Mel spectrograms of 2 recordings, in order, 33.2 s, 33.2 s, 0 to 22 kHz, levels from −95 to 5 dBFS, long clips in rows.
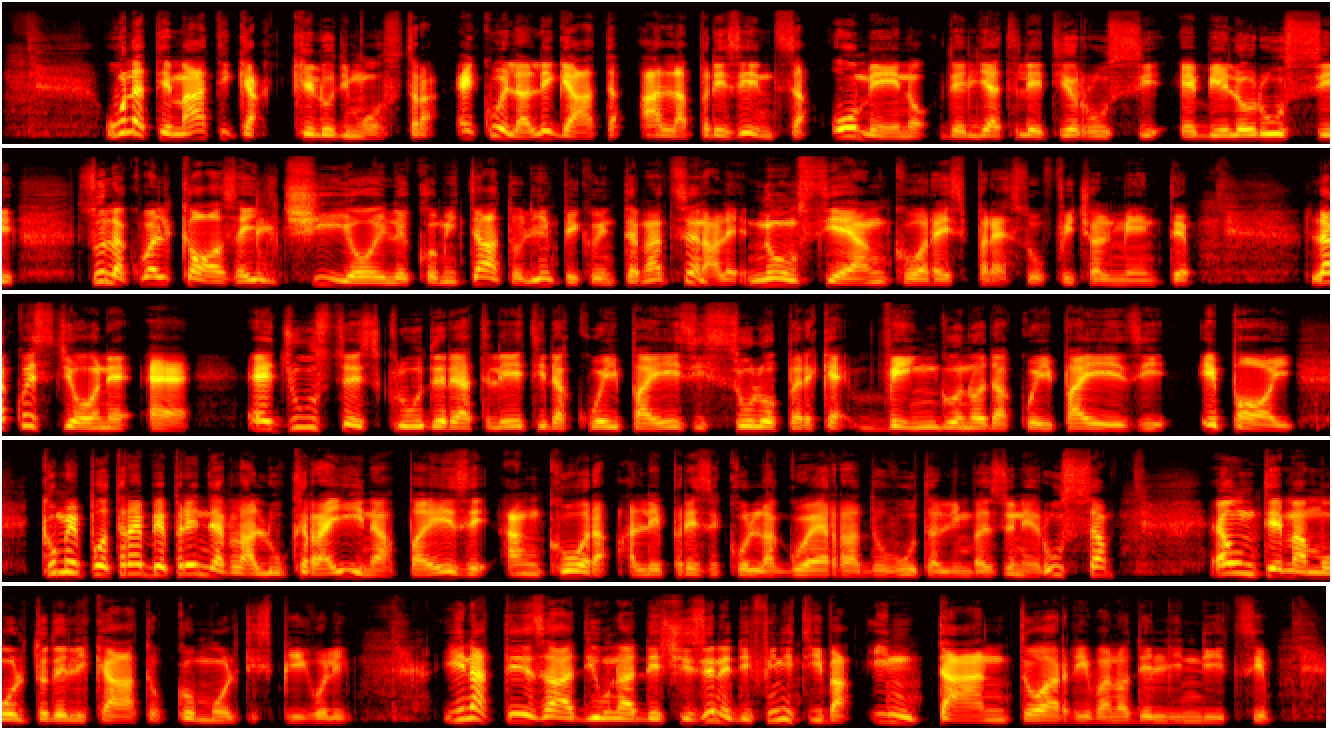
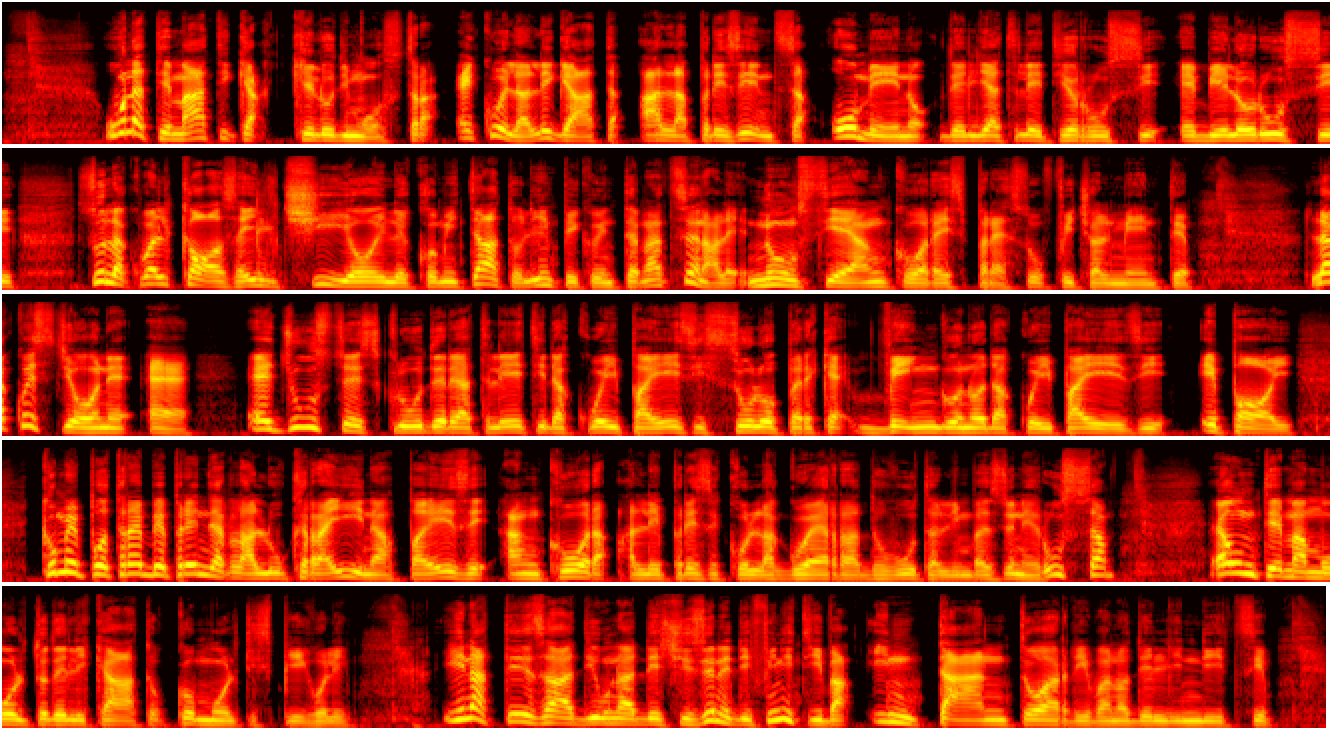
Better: second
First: thin; somewhat; fading below 300 Hz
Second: none

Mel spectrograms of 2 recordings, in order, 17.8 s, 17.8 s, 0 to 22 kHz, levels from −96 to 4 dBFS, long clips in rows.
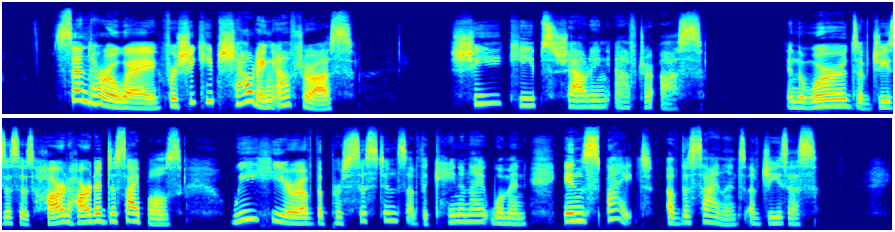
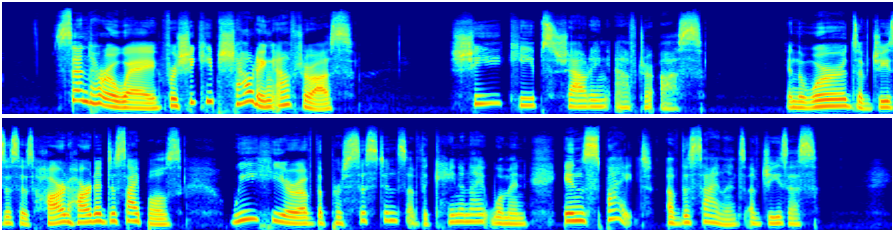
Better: second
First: thin; very; fading below 700 Hz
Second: none

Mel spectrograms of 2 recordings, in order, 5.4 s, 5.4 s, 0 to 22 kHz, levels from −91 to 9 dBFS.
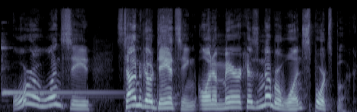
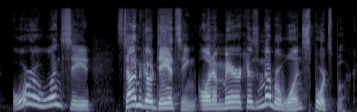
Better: second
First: doorbell; faint; until 1.5 s; peak 10 dB below the speech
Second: none

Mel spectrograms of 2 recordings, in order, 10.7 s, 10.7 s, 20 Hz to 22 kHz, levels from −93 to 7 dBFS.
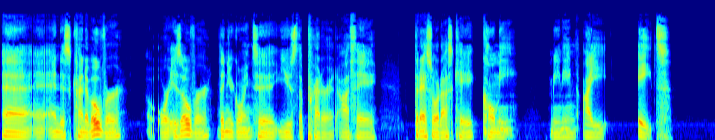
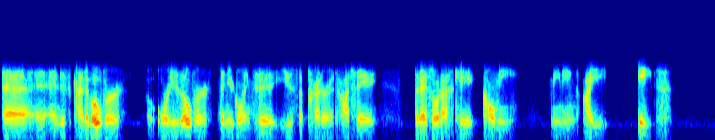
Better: first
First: none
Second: phone-call audio; poor line; nothing above 3.5 kHz

